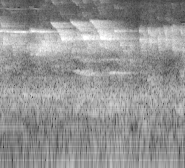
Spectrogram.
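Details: Chorus of caged canaries in a bird room, sung to stimulate males and ready females for breeding; brief burst of high twittering with a few sharp whistled notes, fading at the end.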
